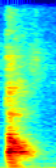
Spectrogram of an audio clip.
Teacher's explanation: So it starts from the first tone, drops all the way down. Yes. Very quickly.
